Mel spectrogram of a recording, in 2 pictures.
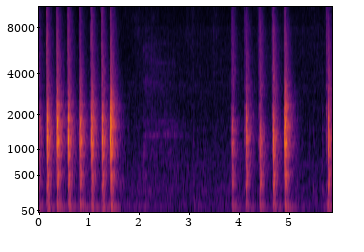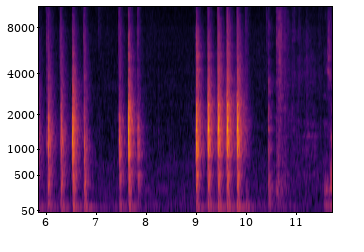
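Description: A knife finely chops a garlic clove on a board in quick bursts of sharp rhythmic taps, several clusters separated by short pauses, close and clear with no voices.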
